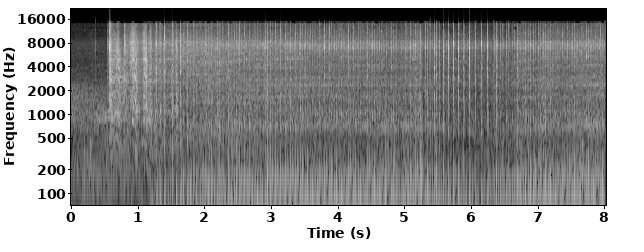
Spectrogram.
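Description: A 1994 Harley-Davidson Heritage Softail's carbureted Evolution V-twin is started. It cranks briefly on the starter about half a second in, catches about a second in, then idles steadily through small aftermarket fishtail pipes, with a short run of sharper pulses about six seconds in.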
